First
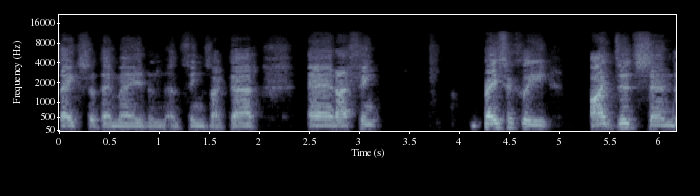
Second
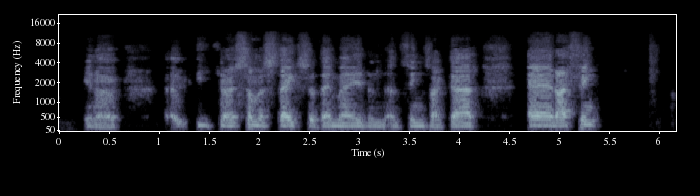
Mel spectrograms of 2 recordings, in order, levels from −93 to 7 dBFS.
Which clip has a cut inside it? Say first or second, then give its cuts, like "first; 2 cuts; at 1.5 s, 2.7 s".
second; 1 cut; at 1.6 s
